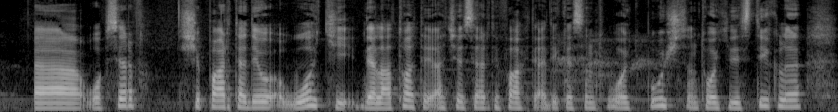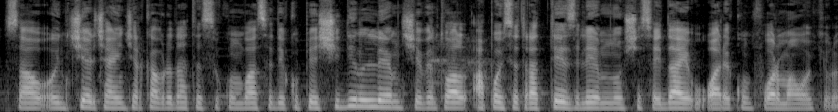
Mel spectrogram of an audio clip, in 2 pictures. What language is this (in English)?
Romanian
